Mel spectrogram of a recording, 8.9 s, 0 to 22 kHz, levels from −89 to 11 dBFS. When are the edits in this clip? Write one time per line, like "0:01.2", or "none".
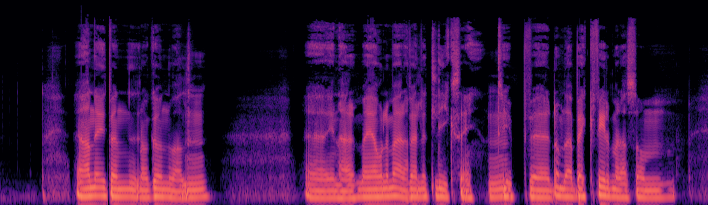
0:01.3
0:01.7
0:05.1
0:06.9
